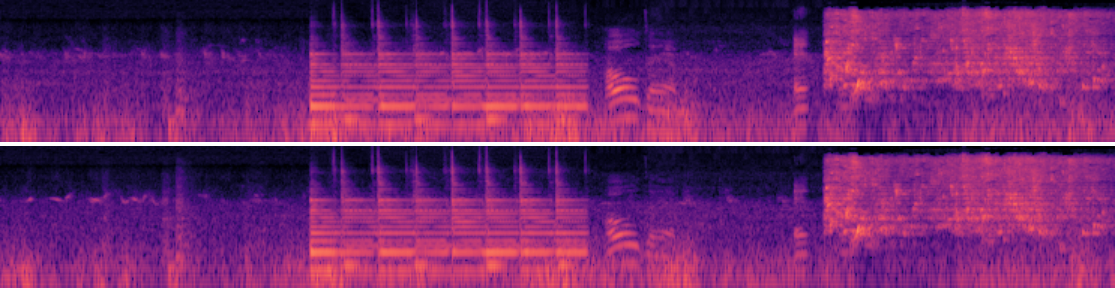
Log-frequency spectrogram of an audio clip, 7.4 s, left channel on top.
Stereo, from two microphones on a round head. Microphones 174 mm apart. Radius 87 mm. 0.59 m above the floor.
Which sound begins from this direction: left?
A woman speaking, at 4.0 s.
